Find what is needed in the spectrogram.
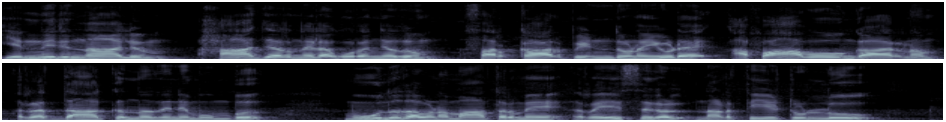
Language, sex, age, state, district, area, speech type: Malayalam, male, 45-60, Kerala, Alappuzha, rural, read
